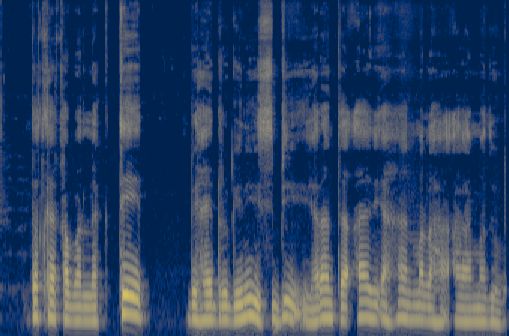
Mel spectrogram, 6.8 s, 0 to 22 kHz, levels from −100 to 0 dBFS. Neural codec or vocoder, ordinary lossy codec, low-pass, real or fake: none; none; none; real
